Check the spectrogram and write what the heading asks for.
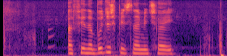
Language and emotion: Russian, neutral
